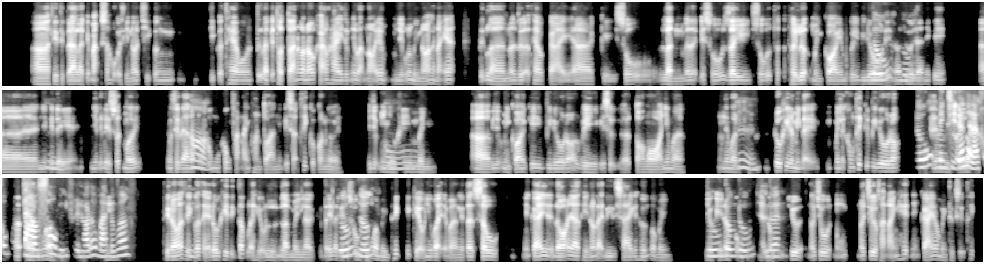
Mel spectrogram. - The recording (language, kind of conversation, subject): Vietnamese, podcast, Bạn nghĩ sao về tầm ảnh hưởng của mạng xã hội đối với văn hóa đại chúng?
- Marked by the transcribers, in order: tapping; in English: "show"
